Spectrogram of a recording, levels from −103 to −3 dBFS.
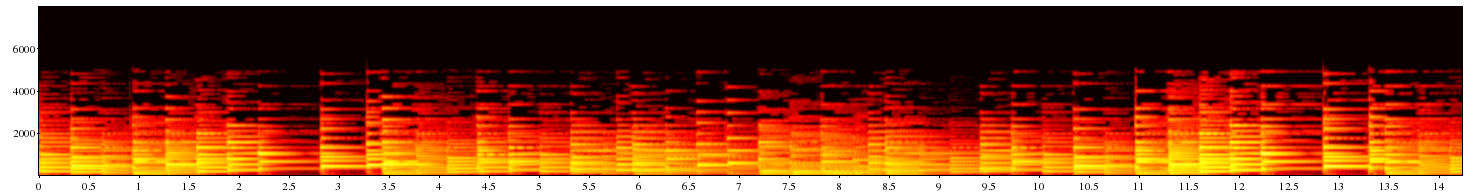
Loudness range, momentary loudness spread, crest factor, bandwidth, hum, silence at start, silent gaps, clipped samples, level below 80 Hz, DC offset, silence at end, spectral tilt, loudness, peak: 6 LU; 8 LU; 18 dB; 5.2 kHz; none; 0 s; none; under 0.1%; -50 dBFS; under 0.1%; 0 s; -11 dB/octave; -28 LUFS; -8 dBFS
